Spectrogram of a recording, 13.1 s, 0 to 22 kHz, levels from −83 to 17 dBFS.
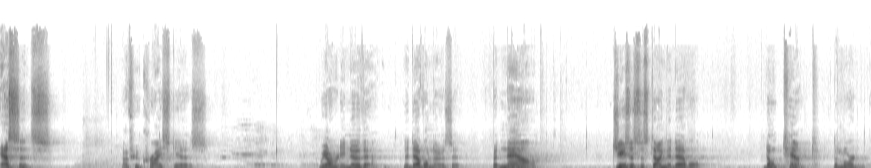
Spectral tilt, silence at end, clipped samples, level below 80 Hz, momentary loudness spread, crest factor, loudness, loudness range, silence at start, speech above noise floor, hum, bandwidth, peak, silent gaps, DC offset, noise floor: -4.5 dB/octave; 0.1 s; under 0.1%; -52 dBFS; 20 LU; 24 dB; -24 LUFS; 9 LU; 0 s; 32 dB; none; 19 kHz; -2 dBFS; none; under 0.1%; -56 dBFS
